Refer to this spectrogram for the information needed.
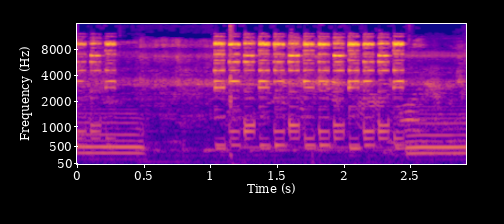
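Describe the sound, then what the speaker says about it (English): Samsung Galaxy S8 phone alarm tone rings loud and clear: a sustained melodic chime, a brief dip, then a run of rapid pulsing beeps before the steady tone returns. "I can change the alarm sound on the Samsung Galaxy S8"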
